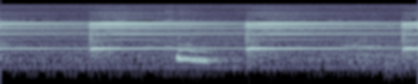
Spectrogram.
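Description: A bell-like chime struck at a slow, even pace, about once every one and a half seconds, each stroke ringing on and fading.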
